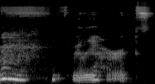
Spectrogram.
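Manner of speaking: sulky, grumpy, pained complaining voice. Coaching someone on how to act to get the medicine, faking a bad mood. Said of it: "Be in a bad mood. Be like".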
